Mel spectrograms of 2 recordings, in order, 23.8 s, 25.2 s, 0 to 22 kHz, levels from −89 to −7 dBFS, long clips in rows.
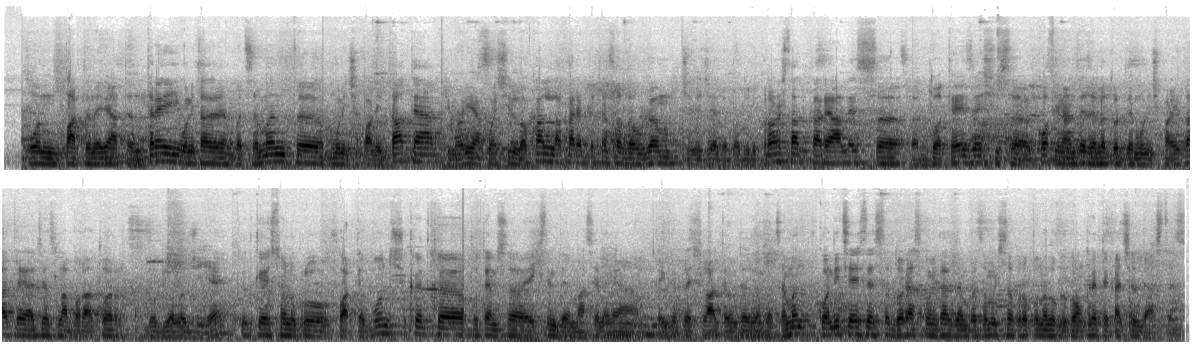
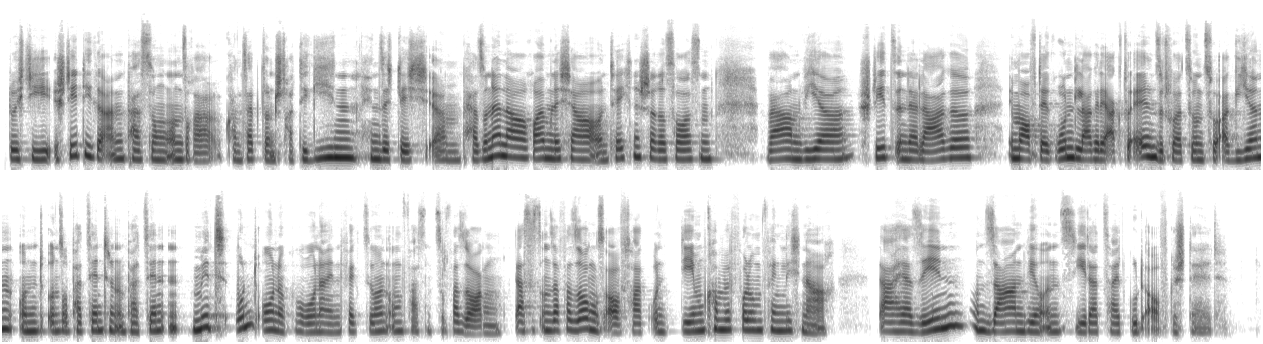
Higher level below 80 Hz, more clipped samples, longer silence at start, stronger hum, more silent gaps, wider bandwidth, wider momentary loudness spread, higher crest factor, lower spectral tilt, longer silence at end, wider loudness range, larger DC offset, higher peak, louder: first, -34 dBFS vs -80 dBFS; neither; first, 0.2 s vs 0.05 s; neither; neither; first, 15 kHz vs 13.5 kHz; second, 6 LU vs 9 LU; about the same, 14 dB vs 18 dB; first, -8 dB/octave vs -5 dB/octave; second, 0.05 s vs 0.4 s; about the same, 3 LU vs 4 LU; neither; first, 0 dBFS vs -10 dBFS; first, -15 LUFS vs -30 LUFS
